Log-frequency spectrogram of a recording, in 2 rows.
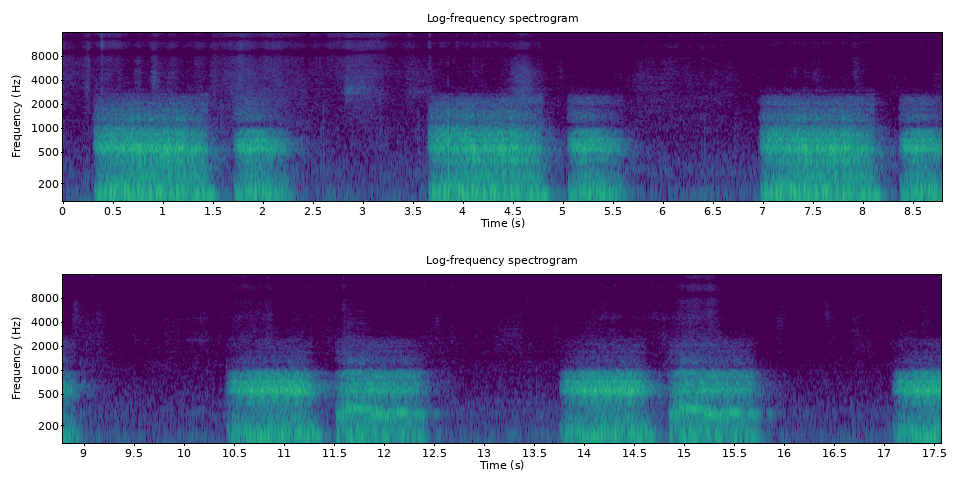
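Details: Soft, even breath sounds through a stethoscope over the posterior chest, about 18 breaths a minute, inhalation longer than exhalation; normal vesicular breath sounds.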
